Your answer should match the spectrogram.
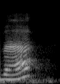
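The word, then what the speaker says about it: vingt: Yeah, you pronounce it then.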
